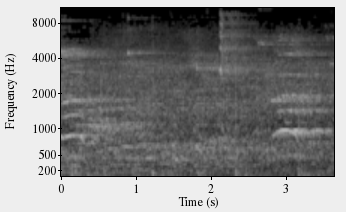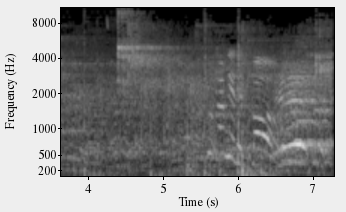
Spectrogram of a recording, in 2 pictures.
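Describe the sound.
Basketball dribbled on a court during a game, its bounces blending into steady crowd noise and a busy, roughly even din.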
